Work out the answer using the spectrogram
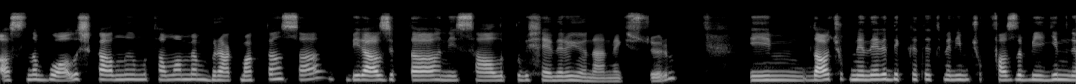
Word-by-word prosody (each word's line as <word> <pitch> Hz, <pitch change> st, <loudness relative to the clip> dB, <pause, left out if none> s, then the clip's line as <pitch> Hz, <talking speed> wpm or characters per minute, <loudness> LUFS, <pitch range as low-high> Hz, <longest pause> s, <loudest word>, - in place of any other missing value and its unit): aslında 215 Hz, +1 st, +2 dB
bu 210 Hz, -4 st, +2 dB
alışkanlığımı 225 Hz, +1 st, +1 dB
tamamen 225 Hz, 0 st, -3 dB
bırakmaktansa 215 Hz, +5 st, 0 dB, 0.3 s
birazcık 210 Hz, +1 st, +4 dB
daha, 205 Hz, 0 st, +4 dB
hani, 195 Hz, -2 st, -5 dB
sağlıklı 190 Hz, 0 st, +2 dB
bir -, -, -5 dB
şeylere 190 Hz, 0 st, -2 dB
yönelmek 150 Hz, -5 st, -5 dB
istiyorum. 225 Hz, -, -4 dB, 0.7 s
İmm, 195 Hz, 0 st, -2 dB
daha 205 Hz, +3 st, +7 dB
çok 240 Hz, 0 st, -10 dB
nelere 220 Hz, +1 st, +2 dB
dikkat 230 Hz, 0 st, -6 dB
etmeliyim 220 Hz, -1 st, -4 dB
çok 230 Hz, +1 st, -10 dB
fazla 210 Hz, +1 st, 0 dB
bilgim 215 Hz, +1 st, 0 dB
de -, -, +1 dB
210 Hz, 130 wpm, -24 LUFS, 195-225 Hz, 0.7 s, daha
